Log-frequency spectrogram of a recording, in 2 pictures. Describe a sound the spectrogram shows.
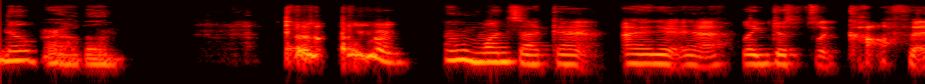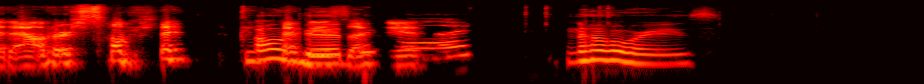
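A young woman talks with animation into a microphone, close up.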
